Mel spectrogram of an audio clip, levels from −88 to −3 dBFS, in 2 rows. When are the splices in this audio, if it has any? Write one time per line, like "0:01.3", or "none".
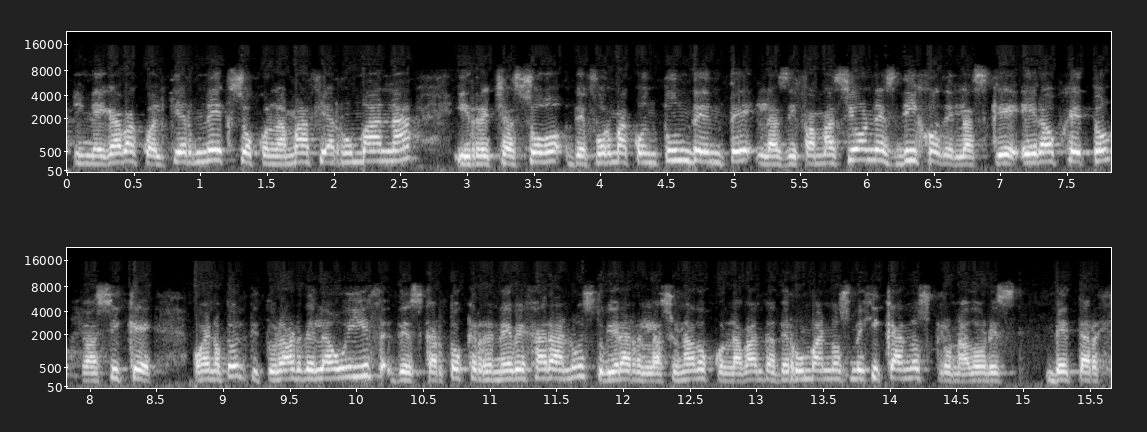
0:08.0
0:09.0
